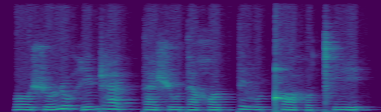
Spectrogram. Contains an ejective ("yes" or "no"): no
